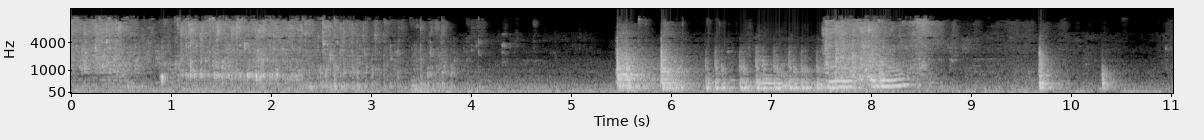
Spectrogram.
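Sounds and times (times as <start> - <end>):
water running into container: 0.0 - 4.5, 7.4 - 9.0.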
